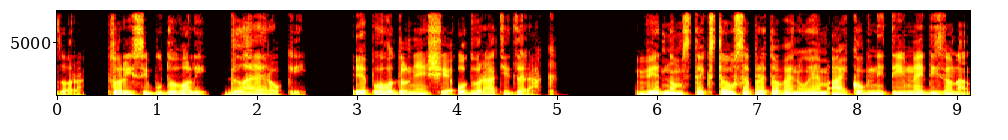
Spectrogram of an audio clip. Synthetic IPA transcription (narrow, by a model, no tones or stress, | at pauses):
zɔ̰ɾkt̪ɔɾiːsibud̪ɔʋa̰lḭd̪l̩ˠɦɛːɾɔ̰kḭ | jɛpɔɦɔd̪l̩ɲɛjʃɪɛʔɔd̪ʋɾa̰ːciɟzɾa̰k | vjɛd̪nɔmst̪ɛkst̪ɔʊsapɾɛt̪ɔʋɛnujɛmʔa̰jkɔɡnit̪iːʊnɛjd̪izɔ̰na̰n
